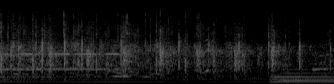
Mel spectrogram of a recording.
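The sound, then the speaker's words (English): An audience at a Cade Chapel church service claps and cheers steadily, dense applause with scattered shouts and whoops, sustained and fairly loud throughout, with a low organ-like drone running underneath. “Do we have any cheer forgivers in the house?”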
